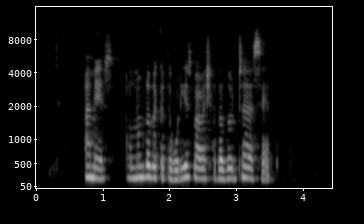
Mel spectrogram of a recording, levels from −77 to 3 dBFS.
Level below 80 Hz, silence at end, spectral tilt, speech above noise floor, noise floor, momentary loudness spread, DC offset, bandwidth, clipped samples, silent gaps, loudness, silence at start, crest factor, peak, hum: -82 dBFS; 0.9 s; -4.5 dB/octave; 44 dB; -72 dBFS; 8 LU; under 0.1%; 10 kHz; under 0.1%; none; -29 LUFS; 0.75 s; 18 dB; -12 dBFS; none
